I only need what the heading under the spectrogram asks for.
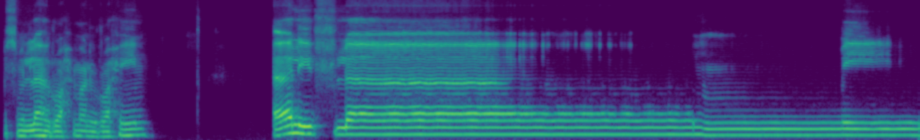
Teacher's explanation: میم پر سب سے پہلے ہم غنہ کریں گے، یعنی اس کی آواز کو ناک میں لے کے جائیں گے۔ تو جب ایک الف کے برابر غنہ ہو جائے گا پھر ہم اس کے بعد میم پر مد کریں گے 5 سے 6 الف کے برابر، ٹھیک ہے۔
